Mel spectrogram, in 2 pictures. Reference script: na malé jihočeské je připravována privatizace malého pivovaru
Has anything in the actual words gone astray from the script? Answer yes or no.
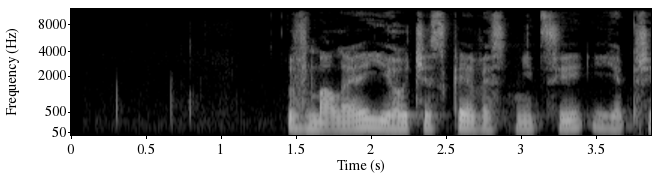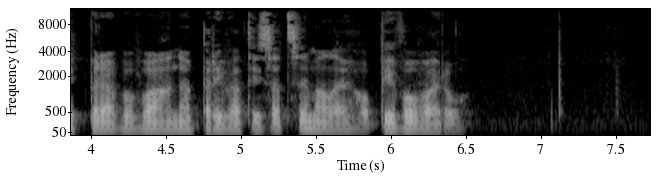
yes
